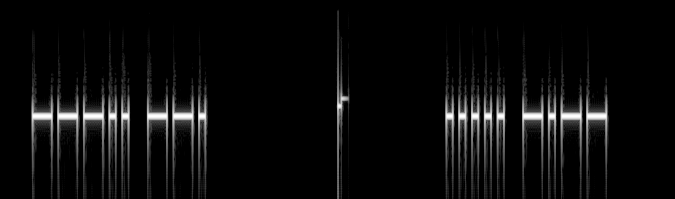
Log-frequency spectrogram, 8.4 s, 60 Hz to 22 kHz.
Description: Morse code, heard as a keyed tone, about 15 wpm, 700 Hz. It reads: 8 G 5 Y
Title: Single-Letter Single-Number 15wpm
